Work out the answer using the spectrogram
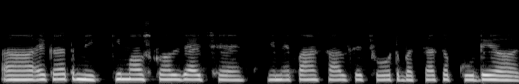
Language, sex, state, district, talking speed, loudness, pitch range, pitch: Maithili, female, Bihar, Darbhanga, 195 wpm, -17 LUFS, 210-225 Hz, 215 Hz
